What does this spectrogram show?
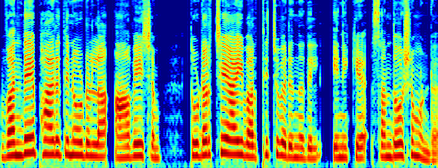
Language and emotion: Malayalam, neutral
